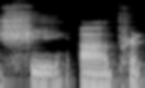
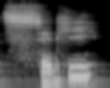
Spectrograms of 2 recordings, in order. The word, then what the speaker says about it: Sidhe: or mythical beings called Shi. It's actually spelled Sidhe. People like myself who have seen that word in the past pronounce it Sidhe, but it's pronounced Shi basically.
